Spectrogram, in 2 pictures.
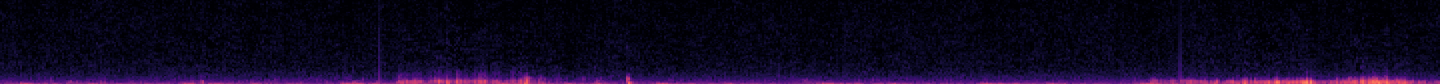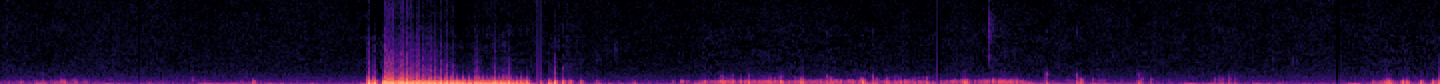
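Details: Stomach growling recorded after drinking a beverage: low gurgling rumbles in bursts with one louder gush, ordinary digestive bowel sounds.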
